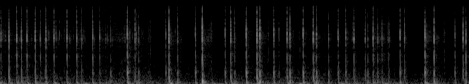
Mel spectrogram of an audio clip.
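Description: A padded bubble mailer envelope is tapped and scratched fast with paperclips. It makes a rapid run of sharp, bright, dry clicks and ticks with a soft crinkly scratching underneath. Each click stops almost at once with no ringing.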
